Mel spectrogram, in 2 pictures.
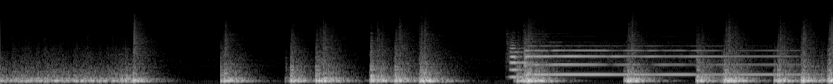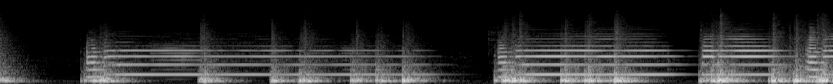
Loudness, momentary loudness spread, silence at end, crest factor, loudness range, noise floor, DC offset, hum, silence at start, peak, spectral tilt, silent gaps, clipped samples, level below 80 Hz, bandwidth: -20 LUFS; 12 LU; 0 s; 20 dB; 8 LU; -60 dBFS; under 0.1%; none; 0 s; 0 dBFS; -8.5 dB/octave; none; under 0.1%; -50 dBFS; 7.6 kHz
